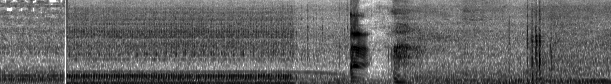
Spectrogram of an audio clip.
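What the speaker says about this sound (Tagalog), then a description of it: "Gamit natin ang BMW." A BMW big bike motorcycle engine idles steadily with a loud, close mid-range drone, briefly revving and clattering midway, while someone talks over it.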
